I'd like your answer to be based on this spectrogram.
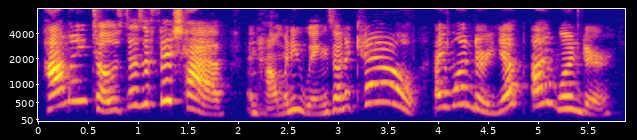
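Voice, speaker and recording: A woman voicing a loud, silly male penguin in a children's storybook, hearty and goofy in manner. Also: very high-pitched, wildly swooping pitch, normal speed, voice pushed up, full character voice. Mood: silly singing.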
